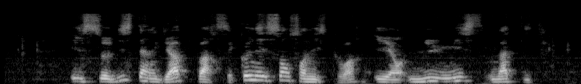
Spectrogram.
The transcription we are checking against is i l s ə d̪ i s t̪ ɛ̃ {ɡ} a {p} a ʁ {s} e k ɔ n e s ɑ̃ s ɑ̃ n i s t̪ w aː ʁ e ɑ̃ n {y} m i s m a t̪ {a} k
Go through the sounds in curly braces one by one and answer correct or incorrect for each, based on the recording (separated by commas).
correct, correct, correct, correct, incorrect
